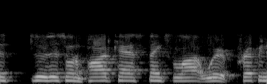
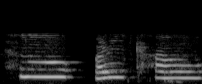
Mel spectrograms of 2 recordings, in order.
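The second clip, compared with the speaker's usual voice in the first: mock sexy voice, slightly higher pitch; 11 semitones higher than usual. Imitating Kyle recording a commercial: imitating Kyle's sexy voice. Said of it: "with my sexy voice".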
